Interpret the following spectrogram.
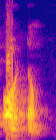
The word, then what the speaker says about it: autumn: I don't say autumn, I say autumn. तो यहाँ पे what we get to know is if you use n just after m, then it goes silent.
